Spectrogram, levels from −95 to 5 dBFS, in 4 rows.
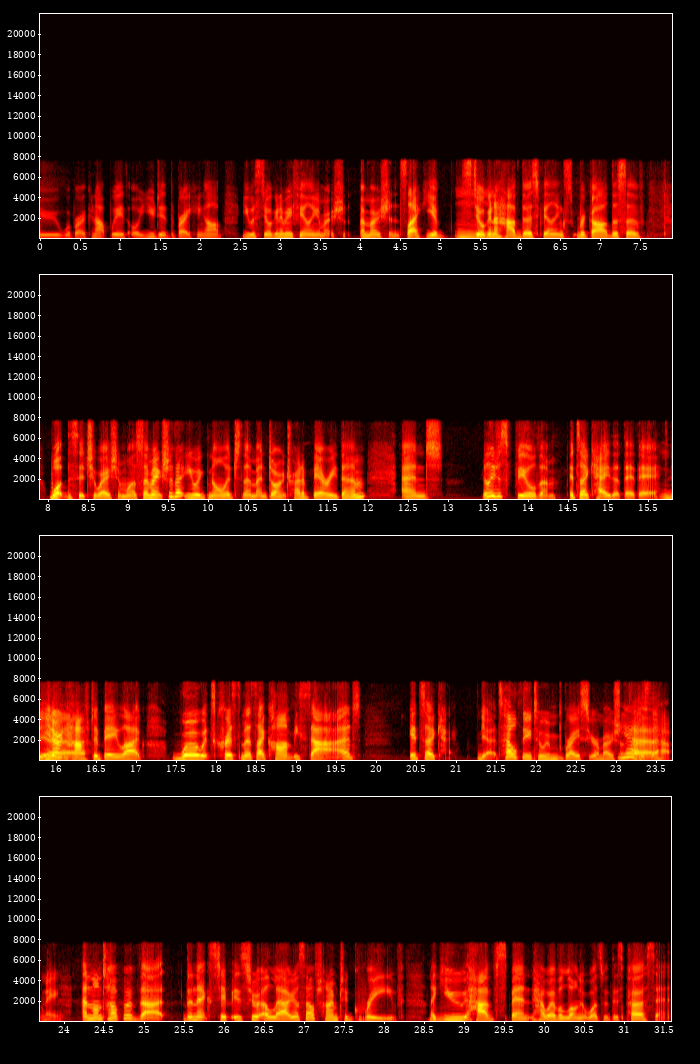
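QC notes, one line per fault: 0.4–6.69 s, automatic gain rising: the AGC judged the input too quiet and raised its gain step by step by about 15 dB, so voice and background swell together until the level settles just before "regardless of what the", over audio band-limited at 8 kHz.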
